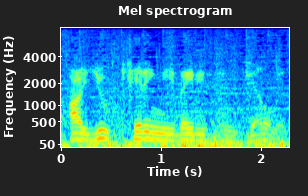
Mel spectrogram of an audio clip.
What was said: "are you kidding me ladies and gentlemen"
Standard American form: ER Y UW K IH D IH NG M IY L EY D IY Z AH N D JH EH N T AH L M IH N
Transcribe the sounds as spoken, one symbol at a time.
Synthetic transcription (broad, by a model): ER Y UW K IH D IH NG M IY L EY D IY Z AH N JH EH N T L M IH N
